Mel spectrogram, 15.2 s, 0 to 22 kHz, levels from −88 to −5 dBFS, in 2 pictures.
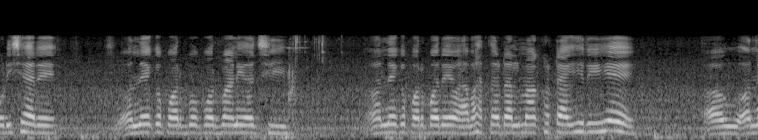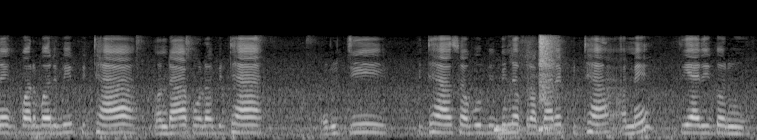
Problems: constant background noise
